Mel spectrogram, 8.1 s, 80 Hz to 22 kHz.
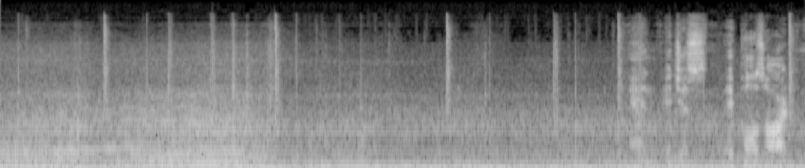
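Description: A Honda Accord 2.0T with a Stage 3 Ktuner tune accelerates hard, engine note climbing steadily with a loud, close drone and a few sharp clicks near the end, no talking.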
